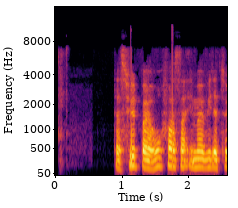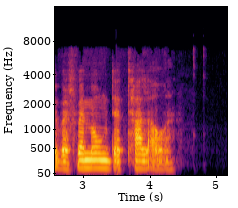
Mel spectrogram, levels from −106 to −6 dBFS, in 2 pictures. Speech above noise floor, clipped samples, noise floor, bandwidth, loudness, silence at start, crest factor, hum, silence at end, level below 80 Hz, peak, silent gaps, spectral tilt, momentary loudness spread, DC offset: 54 dB; under 0.1%; -73 dBFS; 7.4 kHz; -20 LUFS; 0.9 s; 18 dB; none; 0.85 s; -66 dBFS; -2 dBFS; none; -7.5 dB/octave; 9 LU; under 0.1%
